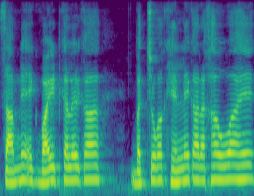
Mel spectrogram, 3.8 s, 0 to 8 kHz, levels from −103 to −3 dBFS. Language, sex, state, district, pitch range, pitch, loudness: Hindi, male, Bihar, Supaul, 150-170 Hz, 165 Hz, -18 LUFS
